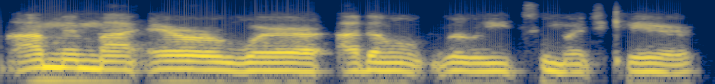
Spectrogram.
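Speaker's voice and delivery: ordinary talk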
